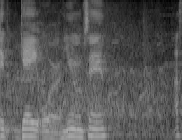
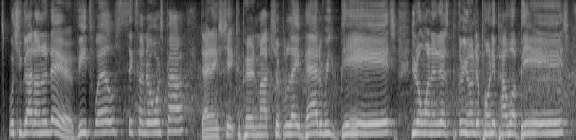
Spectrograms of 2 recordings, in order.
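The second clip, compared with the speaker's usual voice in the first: trash talk; 5 semitones higher, 4 dB louder than usual. Retold or imitated. Taunting Lamborghini at stoplight.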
